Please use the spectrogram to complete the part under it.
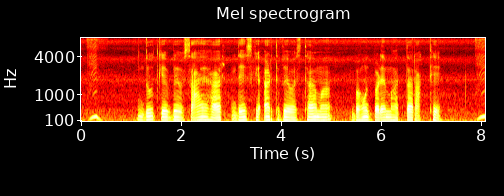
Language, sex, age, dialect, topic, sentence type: Chhattisgarhi, male, 60-100, Central, agriculture, statement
